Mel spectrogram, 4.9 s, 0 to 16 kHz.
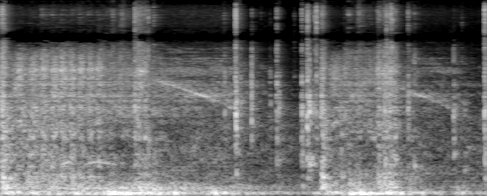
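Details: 1983 BMW 320iS (E21), 40 years old, on a cross-country drive after a few hundred miles, first-morning start: starter churns repeatedly at three to four turns a second but the engine never fires; owner suspects the fuel pump losing prime.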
